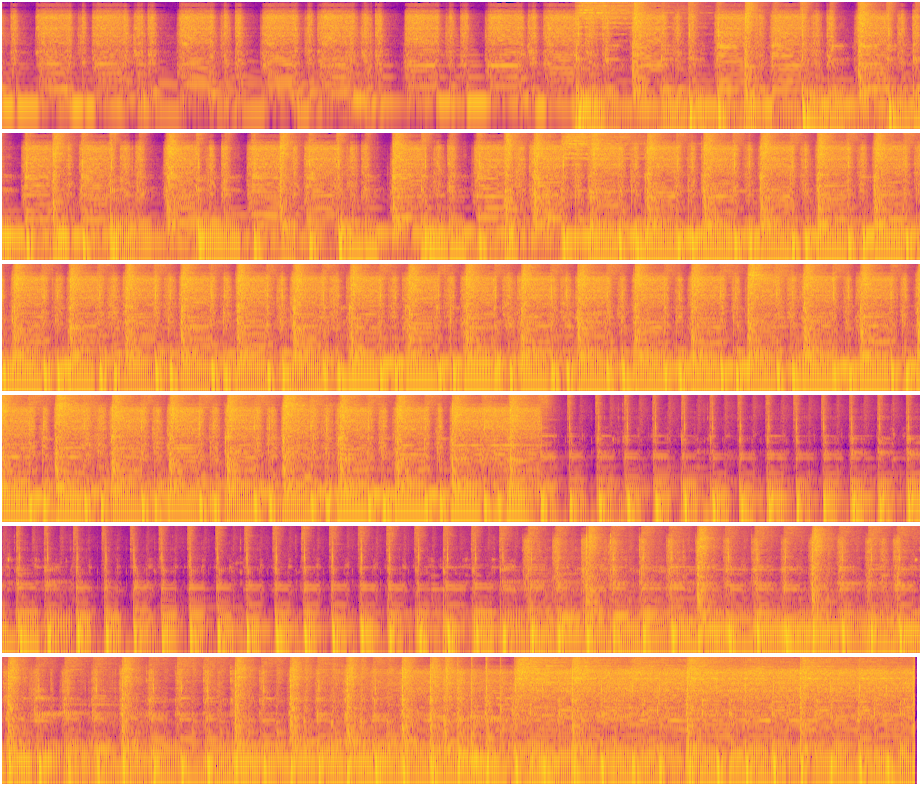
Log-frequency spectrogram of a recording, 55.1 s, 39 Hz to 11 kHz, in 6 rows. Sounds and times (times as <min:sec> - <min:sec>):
Music: 0:00.0 - 0:55.0.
